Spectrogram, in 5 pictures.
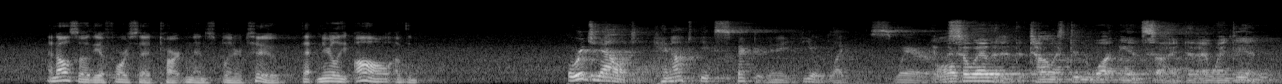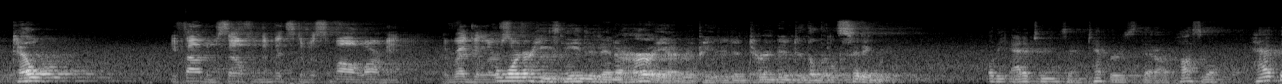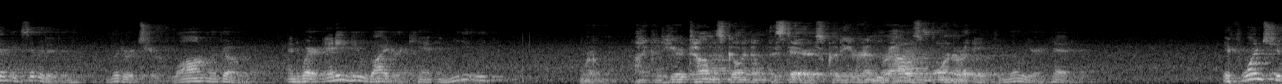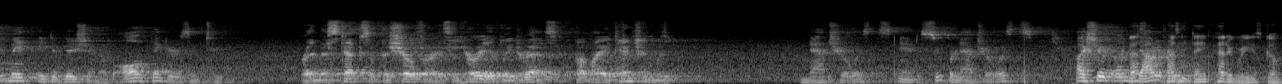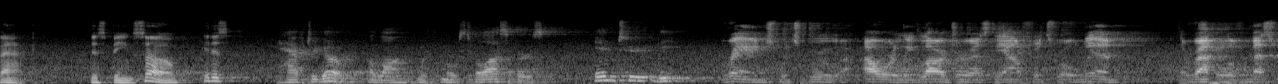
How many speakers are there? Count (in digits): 4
